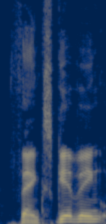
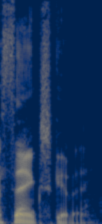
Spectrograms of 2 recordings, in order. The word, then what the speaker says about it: Thanksgiving: There are two accepted ways of saying Thanksgiving or Thanksgiving, and I say them both. – No. – Yeah. Depends on the... It depends on the context on which syllable you're giving the emphasis to.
